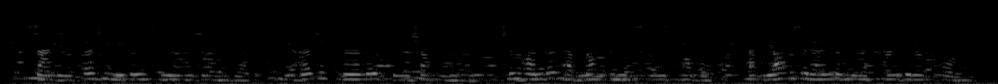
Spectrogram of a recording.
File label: female4 liverec 130ms 1m sim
